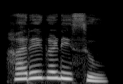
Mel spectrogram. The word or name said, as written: ಹರೆಗಡಿಸು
